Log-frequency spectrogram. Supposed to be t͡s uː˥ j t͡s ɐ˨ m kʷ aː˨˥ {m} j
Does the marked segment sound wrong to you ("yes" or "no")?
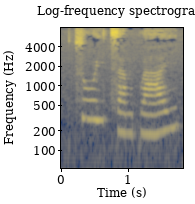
yes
